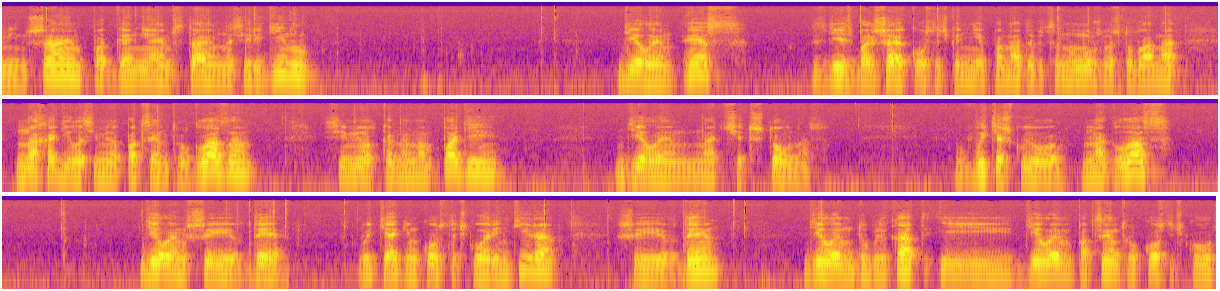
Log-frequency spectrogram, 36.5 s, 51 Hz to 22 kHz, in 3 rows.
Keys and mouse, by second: 0.6-2.0 drag, 2.7 shift+middle click, 4.4 r, 9.6-10.8 drag, 11.4 shift+middle click, 13.8 KP_1, 21.3-25.2 drag, 26.7 shift+d, 28.0-30.0 drag, 31.2 shift+d, 32.7-36.4 drag.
